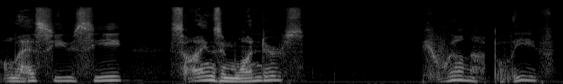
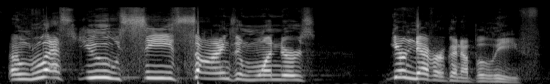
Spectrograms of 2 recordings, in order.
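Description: First: It sounds gentle and compassionate. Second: It sounds like a rebuke, with a raised voice.

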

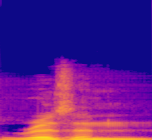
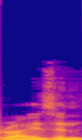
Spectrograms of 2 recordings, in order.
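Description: First: The first vowel is short, like 'ih'. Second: The first vowel is long, like 'eye'. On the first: The speaker calls it right. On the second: The speaker calls it wrong.

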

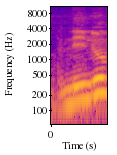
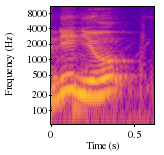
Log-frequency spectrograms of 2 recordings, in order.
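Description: First: The middle consonant is a plain n sound. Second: The middle consonant is a Spanish ñ sound. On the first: The speaker calls it wrong. "ne se prononce pas Nino" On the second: The speaker calls it right. "mais Nino. Parce que c'est espagnol"

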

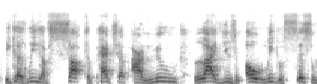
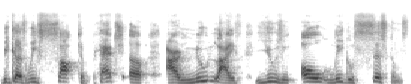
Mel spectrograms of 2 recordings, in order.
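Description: First: The sentence is spoken at a normal pace. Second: The sentence is spoken at a slower pace.

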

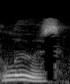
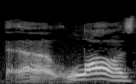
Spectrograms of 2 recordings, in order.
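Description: First: The vowel sounds like 'oo' in moon. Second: The vowel sounds like 'aw' in law.

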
